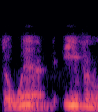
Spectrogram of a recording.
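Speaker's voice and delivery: ordinary delivery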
